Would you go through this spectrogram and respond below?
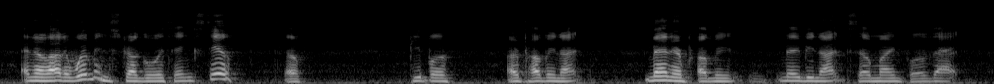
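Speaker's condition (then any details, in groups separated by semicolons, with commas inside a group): Cerebral palsy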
